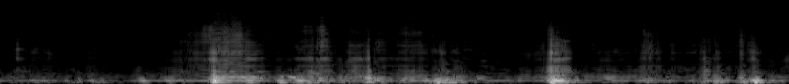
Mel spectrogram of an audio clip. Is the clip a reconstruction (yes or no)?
yes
